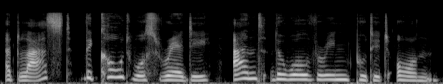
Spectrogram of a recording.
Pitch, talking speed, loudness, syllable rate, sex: 220 Hz, 160 wpm, -20 LUFS, 4.1 syllables/s, female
